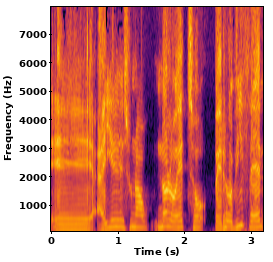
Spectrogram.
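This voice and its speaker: Her voice is fairly high for a woman and shows ordinary pitch variation, an unremarkable speaking voice. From Spain. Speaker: nurse. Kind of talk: casual chat.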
